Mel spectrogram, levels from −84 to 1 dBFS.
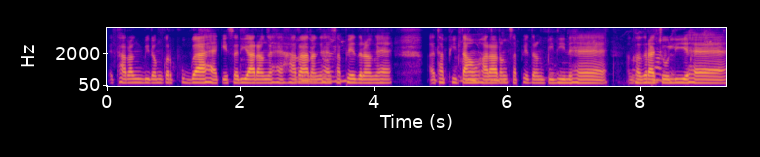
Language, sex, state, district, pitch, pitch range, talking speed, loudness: Chhattisgarhi, male, Chhattisgarh, Jashpur, 180 Hz, 175-185 Hz, 170 wpm, -21 LUFS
